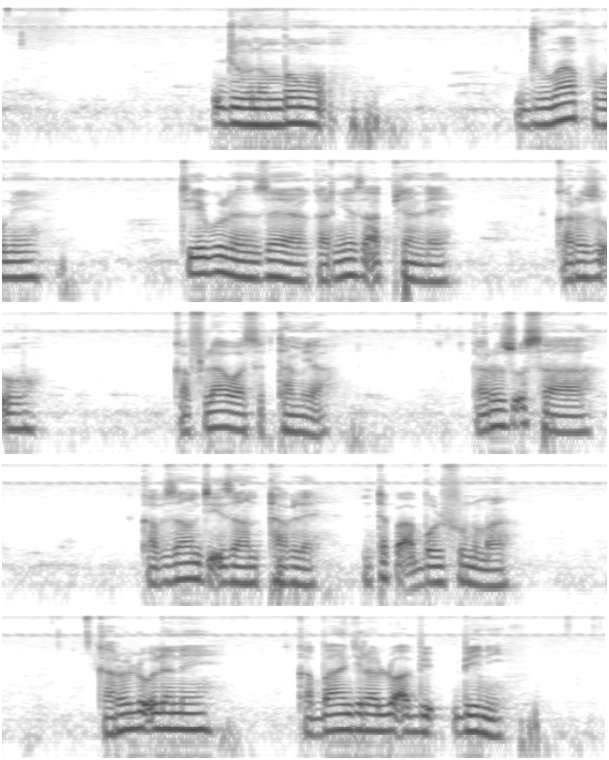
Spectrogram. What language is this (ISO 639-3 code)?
dag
